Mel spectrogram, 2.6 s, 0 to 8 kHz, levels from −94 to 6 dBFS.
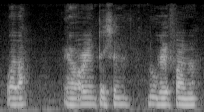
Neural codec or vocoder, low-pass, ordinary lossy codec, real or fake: codec, 44.1 kHz, 3.4 kbps, Pupu-Codec; 7.2 kHz; none; fake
